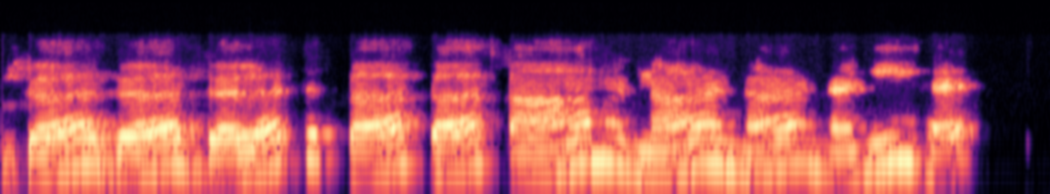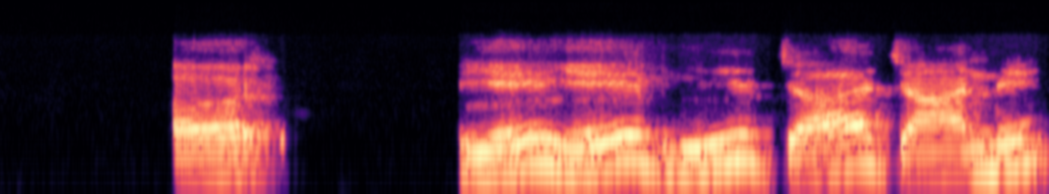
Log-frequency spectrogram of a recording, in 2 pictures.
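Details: Man who stammers, in a stammering self-help group, deliberately practising voluntary stammering; sound repetitions are audible; stuttering (voluntary stammering).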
